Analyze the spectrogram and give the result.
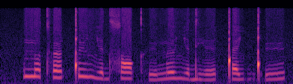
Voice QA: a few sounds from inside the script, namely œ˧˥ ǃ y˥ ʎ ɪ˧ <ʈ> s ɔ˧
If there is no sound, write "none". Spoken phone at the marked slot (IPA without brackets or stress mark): d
